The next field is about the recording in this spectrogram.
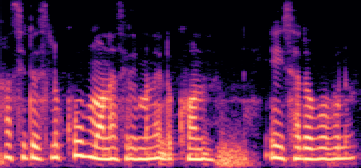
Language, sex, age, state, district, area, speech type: Assamese, female, 45-60, Assam, Dibrugarh, urban, spontaneous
